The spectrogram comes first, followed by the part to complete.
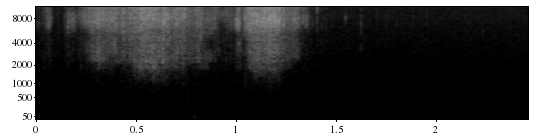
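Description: Thin plastic film crinkling as it is handled, in two quick rustling swells lasting just over a second in all.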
